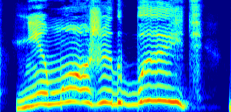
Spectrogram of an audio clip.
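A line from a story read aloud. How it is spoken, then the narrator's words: Loud exclamation. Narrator (Russian): громко воскликнул он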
